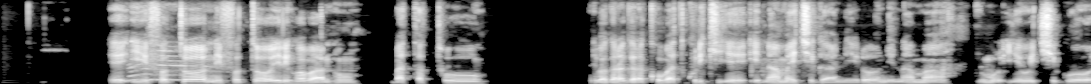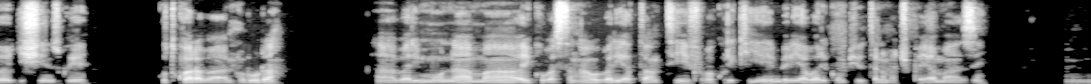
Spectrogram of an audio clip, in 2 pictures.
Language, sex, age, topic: Kinyarwanda, male, 25-35, government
